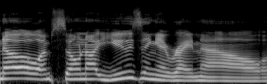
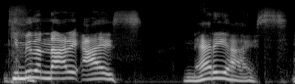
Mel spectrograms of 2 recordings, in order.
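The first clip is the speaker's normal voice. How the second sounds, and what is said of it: Attempted American accent sounding Irish. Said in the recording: “Was that an American accent? It was like Irish. ... It was totally meant to be ... American.”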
